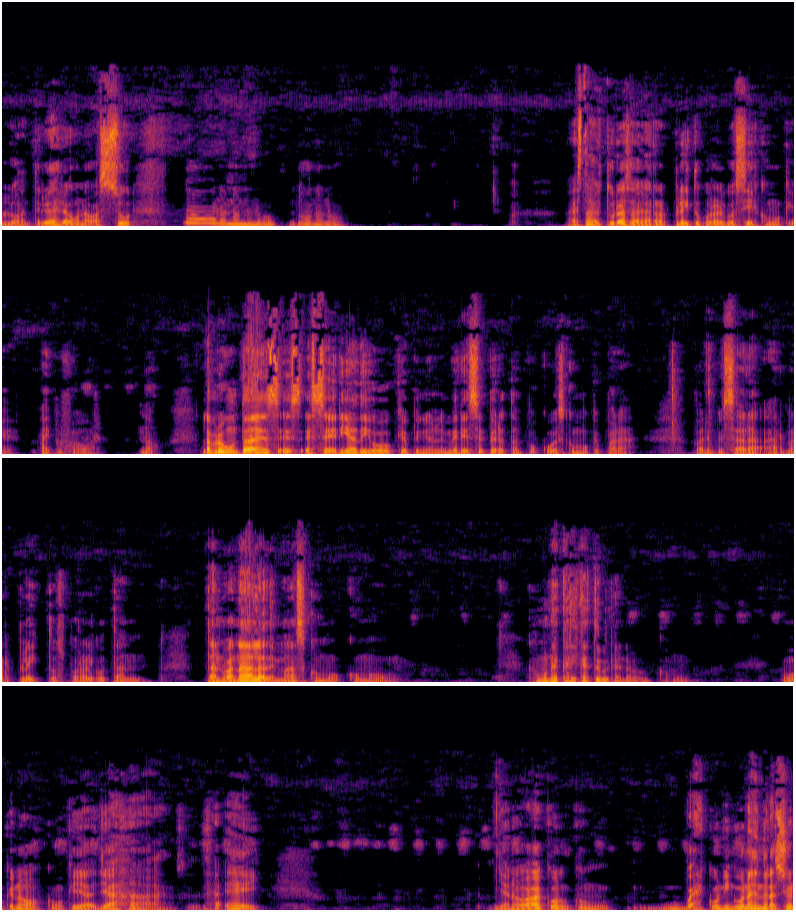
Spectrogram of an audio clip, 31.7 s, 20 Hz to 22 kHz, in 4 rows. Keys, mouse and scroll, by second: 0.3-1.7 drag, 1.9 click, 2.6 middle click, 3.4-6.2 drag, 6.3 middle click, 6.8-7.5 middle drag, 8.2-12.1 drag, 12.2-14.6 drag, 14.7 click, 15.7-17.1 shift+middle drag, 17.3 middle click, 19.5 f, 19.9 click, 20.3-24.8 drag, 25.1-27.5 drag, 27.8-30.1 drag, 30.3-31.6 drag.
